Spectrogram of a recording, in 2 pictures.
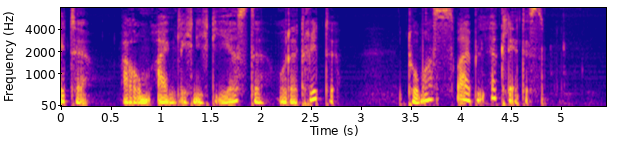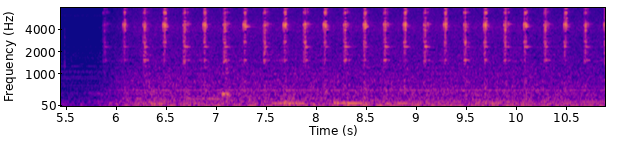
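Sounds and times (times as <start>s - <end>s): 
speech: 0.0s - 2.8s, 3.4s - 5.0s
clock ticking: 5.9s - 10.8s.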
